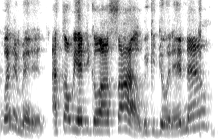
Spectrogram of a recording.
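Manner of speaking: high, lightly voiced bewildered dog; puzzled dog. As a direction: play a dog baffled by new house rules. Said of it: "The dog is like".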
